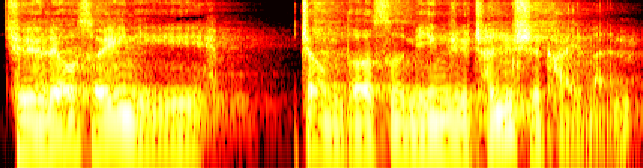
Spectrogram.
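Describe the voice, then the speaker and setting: Deep, echoing old abbot. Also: male voice, fairly even intonation. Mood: solemn. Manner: measured, formal, solemn. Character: solemn, unhurried old Buddhist abbot, quietly ominous. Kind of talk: audio drama acting. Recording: long echoing reverb, music behind.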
